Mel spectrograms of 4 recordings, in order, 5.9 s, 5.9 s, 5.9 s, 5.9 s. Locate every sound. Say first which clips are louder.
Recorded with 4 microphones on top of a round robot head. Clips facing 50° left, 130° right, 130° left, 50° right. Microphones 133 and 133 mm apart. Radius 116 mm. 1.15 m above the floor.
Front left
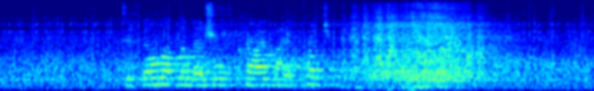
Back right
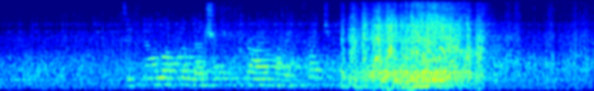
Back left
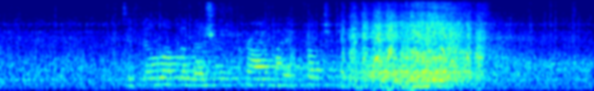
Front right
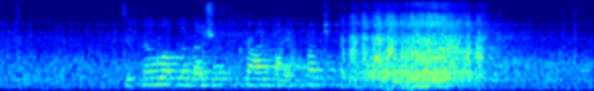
1.2 s a woman speaking: front left 2 dB, front right 1 dB; straight ahead, 3 m; by 3.3 s 20° left, 3.5 m
3.4 s a squeak: back right 8 dB, back left 3 dB; 150° right, 0.5 m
